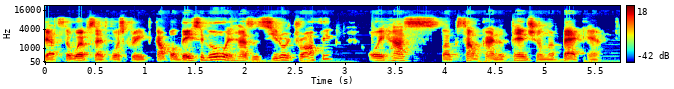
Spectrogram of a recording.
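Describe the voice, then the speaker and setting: A man speaks with a non-native accent. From outside the United States. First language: not English. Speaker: online seller. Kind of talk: interview.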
